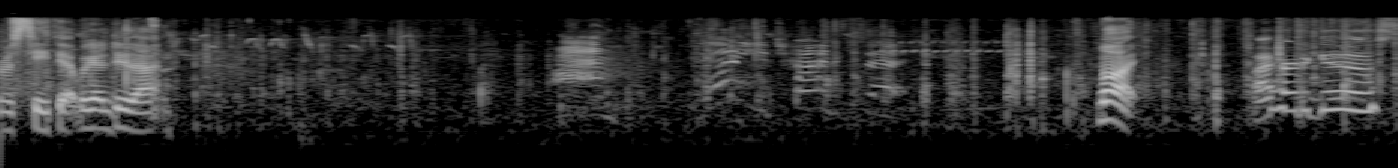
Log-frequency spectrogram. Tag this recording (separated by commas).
Animal, outside, rural or natural, Horse, Speech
